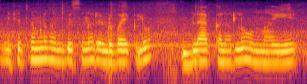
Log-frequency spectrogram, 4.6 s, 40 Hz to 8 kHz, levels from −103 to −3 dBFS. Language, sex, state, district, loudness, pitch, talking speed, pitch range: Telugu, female, Telangana, Hyderabad, -16 LUFS, 170 Hz, 115 wpm, 165-180 Hz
